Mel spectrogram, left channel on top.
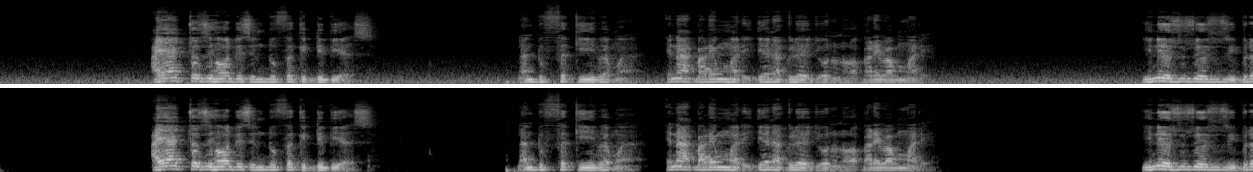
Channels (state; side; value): noise; left; rumble, 18 dB below the sound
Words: Anyị achọzighị ọ dịsị ndụ fake dibias na ndụ fake ibe. Ma ị na-akparị mmadụ jee na vileji ụnụ na ọkparịba mmadụ, ị na-ezuzu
